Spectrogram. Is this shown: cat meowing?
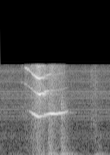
yes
